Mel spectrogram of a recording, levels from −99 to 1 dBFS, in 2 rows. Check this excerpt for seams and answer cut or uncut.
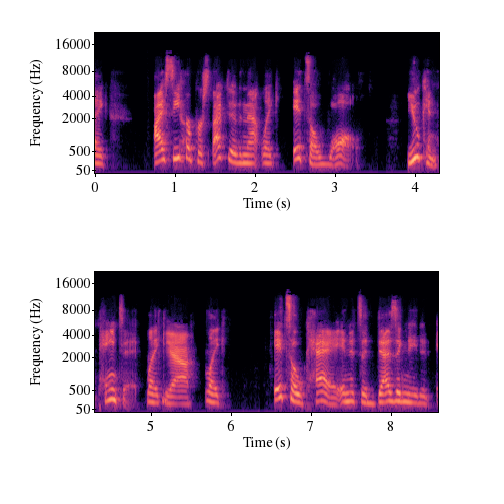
uncut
